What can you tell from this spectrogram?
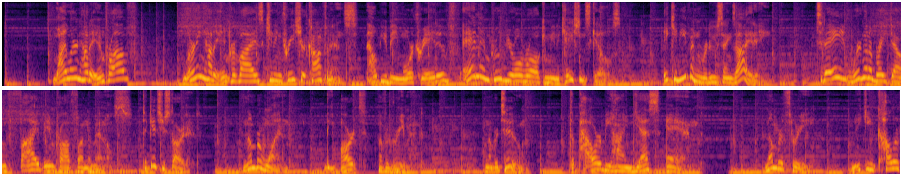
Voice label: Narration, African- American Male Professional Voiceover; Dungeons and Dragons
